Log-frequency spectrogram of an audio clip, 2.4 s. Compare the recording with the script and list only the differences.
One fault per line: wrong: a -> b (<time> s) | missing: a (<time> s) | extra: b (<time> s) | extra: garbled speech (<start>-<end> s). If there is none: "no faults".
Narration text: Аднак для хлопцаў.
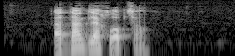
no faults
